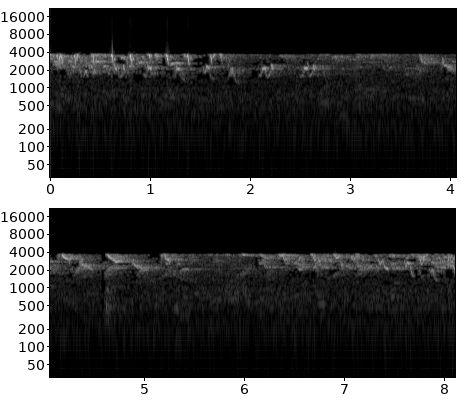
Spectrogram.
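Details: Winning lesser green leafbird in a songbird contest produces sharp, downslurred high notes and rapid twittering bursts, quieter in the middle before picking up again. Competing birds call nearby.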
